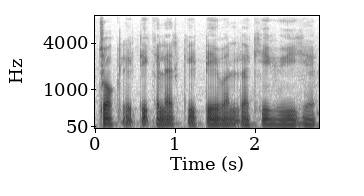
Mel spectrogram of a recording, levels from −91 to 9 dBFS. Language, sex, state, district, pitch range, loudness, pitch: Hindi, male, Madhya Pradesh, Bhopal, 85-95 Hz, -20 LUFS, 90 Hz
